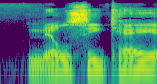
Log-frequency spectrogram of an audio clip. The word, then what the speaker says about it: Milck: And then somebody named, I guess it's pronounced Milk. Milck, it's all caps, M-I-L-C-K.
